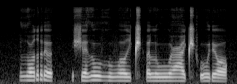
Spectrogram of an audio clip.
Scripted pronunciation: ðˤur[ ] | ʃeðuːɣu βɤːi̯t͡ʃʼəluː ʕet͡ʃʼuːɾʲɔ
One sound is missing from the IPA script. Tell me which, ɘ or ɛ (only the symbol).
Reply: ɘ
